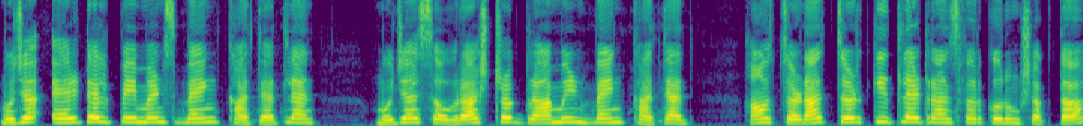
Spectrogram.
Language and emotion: Goan Konkani, neutral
